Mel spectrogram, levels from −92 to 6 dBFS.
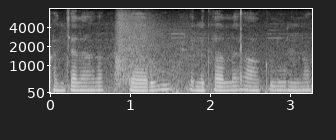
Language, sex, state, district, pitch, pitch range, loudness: Telugu, male, Telangana, Karimnagar, 135 Hz, 130-140 Hz, -18 LUFS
